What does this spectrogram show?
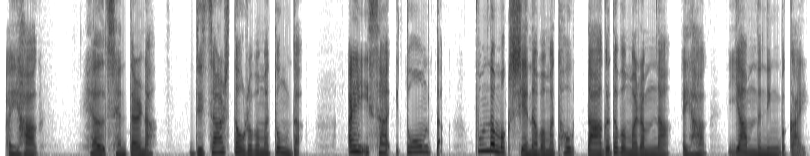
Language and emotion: Manipuri, sad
